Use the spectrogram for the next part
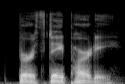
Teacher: Stress on birth. Compound noun pattern.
